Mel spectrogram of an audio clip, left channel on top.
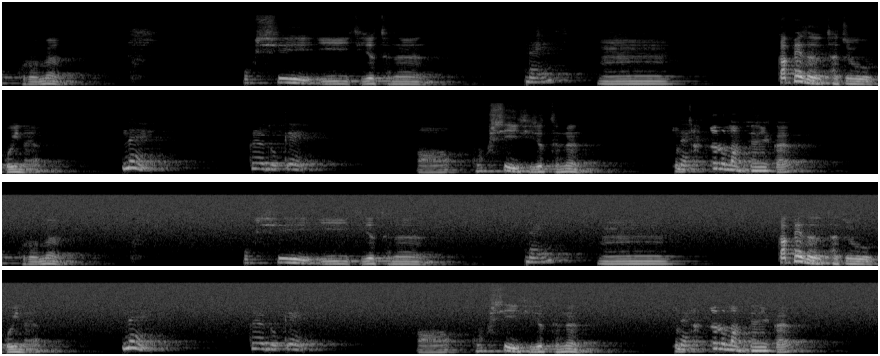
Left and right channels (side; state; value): right; noise; hiss, 8 dB below the sound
